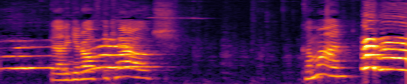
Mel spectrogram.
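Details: Siberian Husky, a pet dog, making its funny 'talking' vocalizations: wavering, harmonic howl-like phrases that rise and bend. A roughly one-second gap, then a fresh burst of expressive yowling.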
